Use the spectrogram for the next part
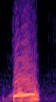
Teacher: it is bilabial and it is again a stop because we stop the air with the help of two lips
